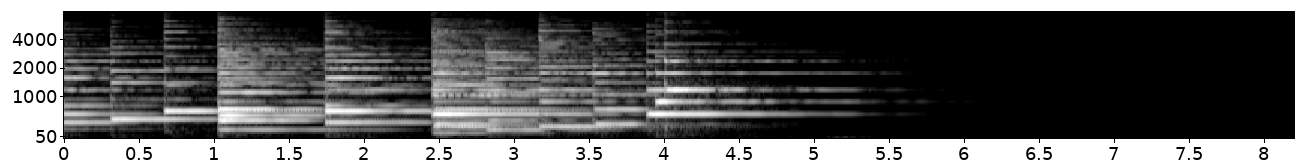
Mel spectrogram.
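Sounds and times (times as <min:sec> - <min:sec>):
piano: 0:00.0 - 0:05.6.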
